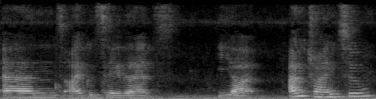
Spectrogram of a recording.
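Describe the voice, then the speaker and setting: A woman is heard speaking. The recording has audible room echo and noticeable background noise. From Ukraine. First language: Russian. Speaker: student. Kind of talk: podcast interview.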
